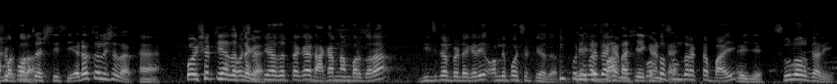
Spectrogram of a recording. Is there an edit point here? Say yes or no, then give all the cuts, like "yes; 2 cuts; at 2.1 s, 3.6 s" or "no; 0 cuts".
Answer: yes; 2 cuts; at 1.7 s, 5.6 s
